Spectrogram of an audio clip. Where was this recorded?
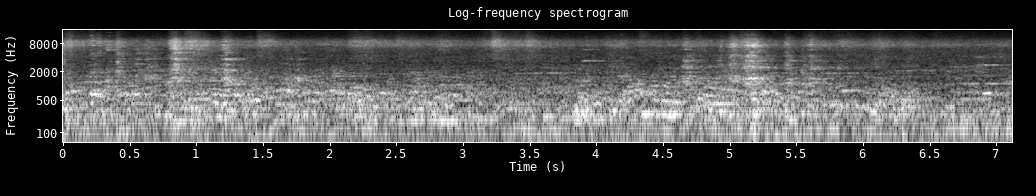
in a restaurant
